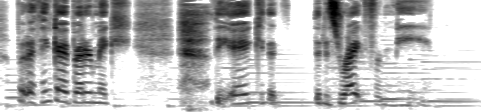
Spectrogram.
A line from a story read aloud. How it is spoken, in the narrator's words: sighed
